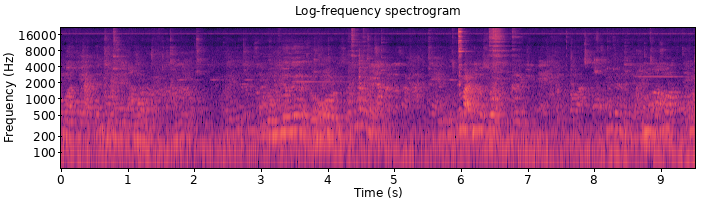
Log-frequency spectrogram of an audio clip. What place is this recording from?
restaurant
